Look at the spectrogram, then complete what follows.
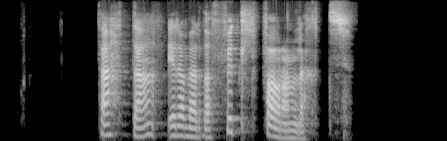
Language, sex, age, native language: Icelandic, female, 40-49, Icelandic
